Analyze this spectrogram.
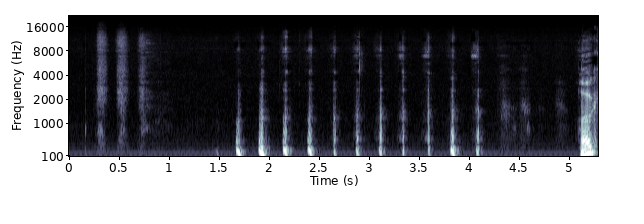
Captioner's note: Ketawa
